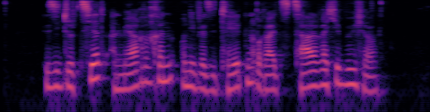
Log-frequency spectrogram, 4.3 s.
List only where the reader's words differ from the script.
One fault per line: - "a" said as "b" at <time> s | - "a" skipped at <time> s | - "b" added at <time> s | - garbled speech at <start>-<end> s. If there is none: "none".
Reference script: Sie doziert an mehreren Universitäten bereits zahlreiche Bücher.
none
